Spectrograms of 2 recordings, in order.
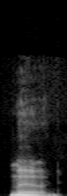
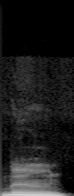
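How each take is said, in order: First: The pitch falls at the end. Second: The pitch rises at the end.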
